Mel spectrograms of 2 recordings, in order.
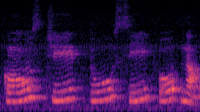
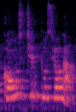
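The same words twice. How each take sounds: First: Very slow, soft "Constitucional", a gap after each syllable. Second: Said in the usual way. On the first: Shown as a demonstration. Teacher separating the word for counting, slow syllable by syllable. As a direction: spell out "Constitucional" in separate, evenly spaced syllables.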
